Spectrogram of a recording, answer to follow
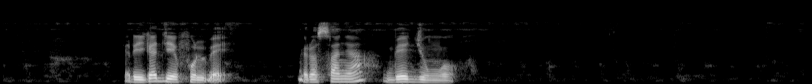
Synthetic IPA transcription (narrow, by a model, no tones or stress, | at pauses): ɾiɡad͡ʒɛfulɓɛ̰ | ɓɛɗɔsaɲabɛd͡ʒuŋɡɔ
